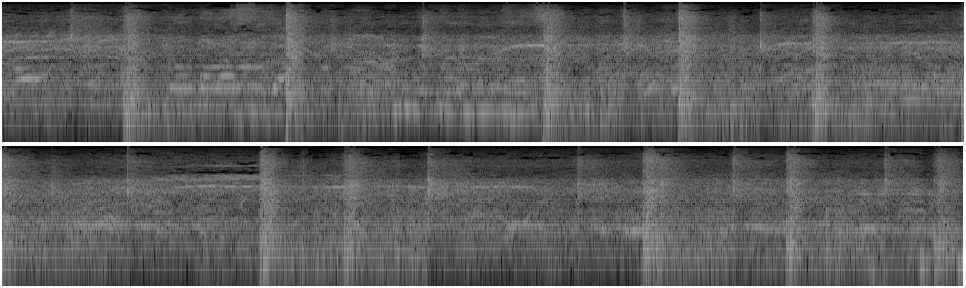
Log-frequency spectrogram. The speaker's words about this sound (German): Reichlich Clips und Böller, die da zusätzlich zum Rauch und zu den Fackeln geflogen sind.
